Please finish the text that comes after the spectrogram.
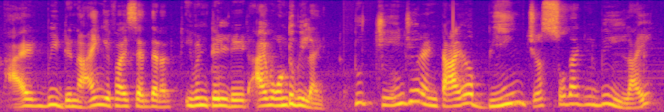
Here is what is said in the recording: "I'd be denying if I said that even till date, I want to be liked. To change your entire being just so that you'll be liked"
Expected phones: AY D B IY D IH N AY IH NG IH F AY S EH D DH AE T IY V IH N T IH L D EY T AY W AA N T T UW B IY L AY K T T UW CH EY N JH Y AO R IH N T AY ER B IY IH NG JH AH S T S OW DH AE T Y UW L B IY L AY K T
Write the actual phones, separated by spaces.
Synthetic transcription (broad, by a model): AY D B IY D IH N AY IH NG IH F AY S EH D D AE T IY V IH N T IH L D EY T AY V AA N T T UW B IY L AY K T T UW CH EY N JH Y AO R IH N T AY ER B IY IH NG JH AH S T S OW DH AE T Y UW L B IY L AY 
